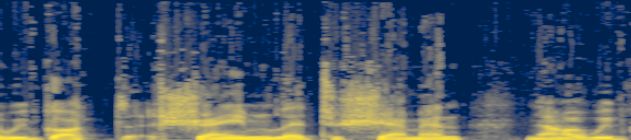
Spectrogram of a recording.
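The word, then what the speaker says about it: Shemen (שמן): Now, if we add one letter to the end of that, the letter N for November, we get Shemen. And it's a three-letter word. Spelled S, if I were to transliterate it, I'd spell it S-H-E-M-E-N.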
